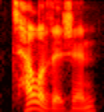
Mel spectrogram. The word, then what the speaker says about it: television: listen decision impression opinion there's one common exception the word television has stress on the first syllable listen to these nouns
